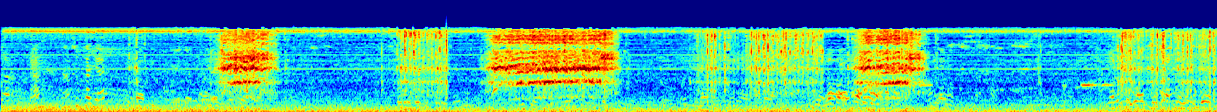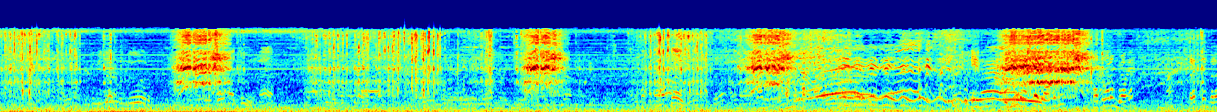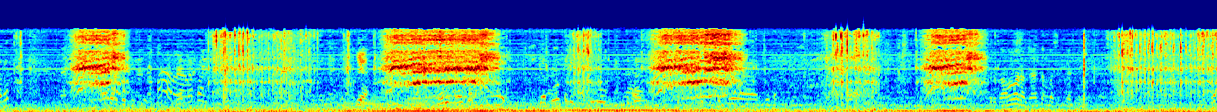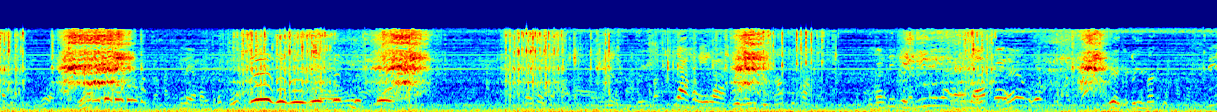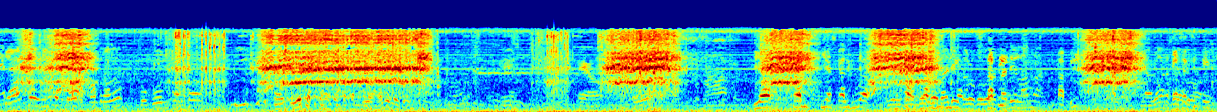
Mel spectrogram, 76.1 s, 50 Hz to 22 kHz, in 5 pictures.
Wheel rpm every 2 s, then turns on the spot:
0, 30, 20, 110, 20, 70, 0, 20, 20, 20, 20, 20, 30, 10, 50, 20, 20, 40, 60, 70, 20, 10, 10, 50, 10, 30, 10, 10, 10, 10, 30, 20, 130, 20, 60, 60, 10, 30.
2-6 8-10 14-16 18-20 22-24 32-34 36-38 44-52 56-58 66-70 72-74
